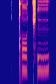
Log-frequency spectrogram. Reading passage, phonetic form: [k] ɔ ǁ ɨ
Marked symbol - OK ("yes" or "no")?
no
